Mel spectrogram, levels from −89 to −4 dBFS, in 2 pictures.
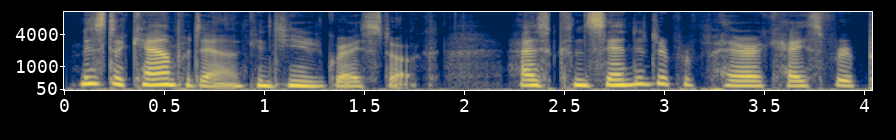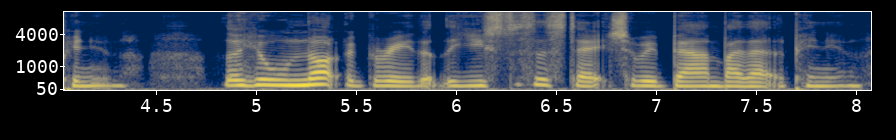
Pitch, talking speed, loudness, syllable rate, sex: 205 Hz, 200 wpm, -18 LUFS, 6.4 syllables/s, female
